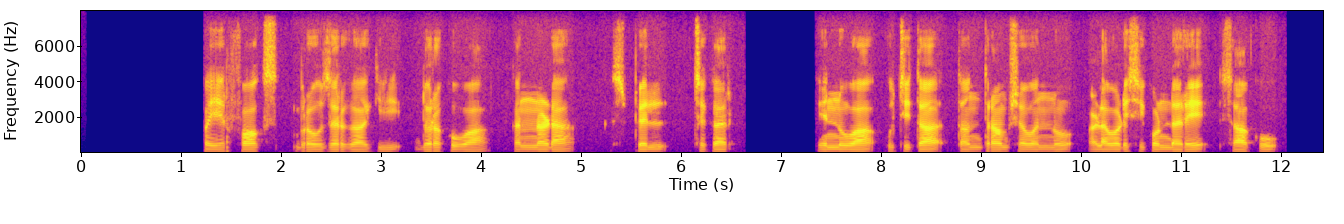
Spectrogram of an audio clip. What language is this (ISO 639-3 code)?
kan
